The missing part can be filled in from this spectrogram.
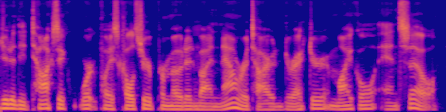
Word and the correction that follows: Michel Ancel: Apparently you say his name Michel Ancel, whatever.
